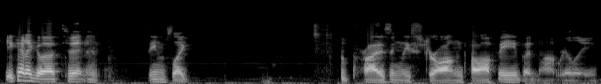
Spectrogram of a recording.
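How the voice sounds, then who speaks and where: Low-voiced man running a game. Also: normal speed, no echo, soft background music. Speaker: game master. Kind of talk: casual tabletop game narration. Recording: dull lo-fi voice audio.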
